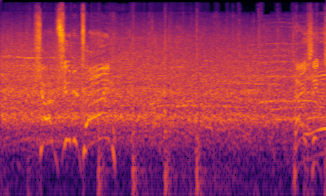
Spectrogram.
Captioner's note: crowd cheers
